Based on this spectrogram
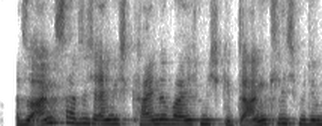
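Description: A woman speaks in a high pitch with fairly even intonation. The recording is very clean, with a silent background. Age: 30s. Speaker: real estate investor. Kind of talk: interview.

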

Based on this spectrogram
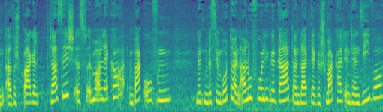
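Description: Against noticeable background noise, a woman speaks with a high pitch. Her intonation is lively and her pace moderate. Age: 40s. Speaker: farm worker selling asparagus. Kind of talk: interview. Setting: outdoor farmers market.

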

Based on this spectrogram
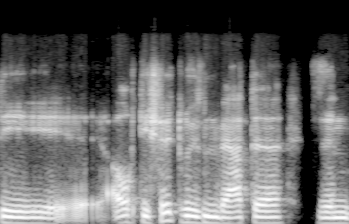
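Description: A man speaks with a fairly low pitch. The sound is dry and close, with no echo. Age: 40s. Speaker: father of a child with Down syndrome, IT manager. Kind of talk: interview. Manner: halting, many filler words.

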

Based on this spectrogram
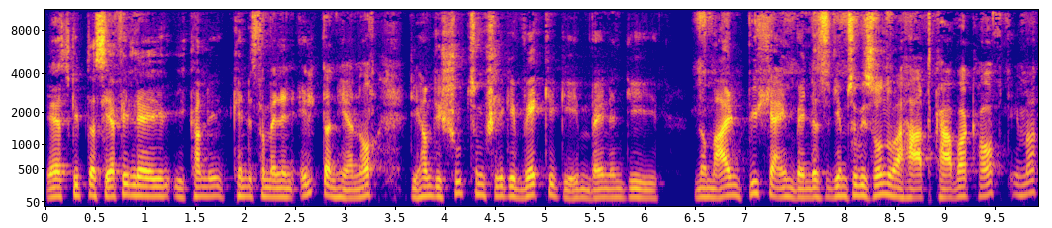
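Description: In a very clean recording with a silent background, a man talks in a plain, everyday voice at medium pitch, a fairly quick pace and fairly even intonation. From Austria. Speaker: crime novelist. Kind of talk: casual chat.

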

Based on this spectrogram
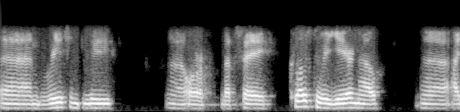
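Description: In a Dutch accent, the speaker talks with monotone, flat intonation. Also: man. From Netherlands. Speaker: IT consultant and electric road trip blogger. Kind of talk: interview. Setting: phone call.

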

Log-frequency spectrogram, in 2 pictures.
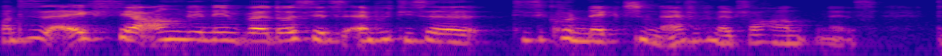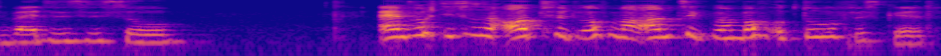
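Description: A woman's high-pitched voice at a fairly quick pace, with very wide pitch swings and big swings in loudness. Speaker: sewing blogger. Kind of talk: casual chat. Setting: online call.

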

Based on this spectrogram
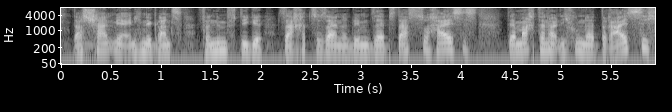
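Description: The speaker is a man with a fairly high pitch. His tone is bright and sharp. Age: 50s. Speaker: finance blogger. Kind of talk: casual chat. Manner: halting.

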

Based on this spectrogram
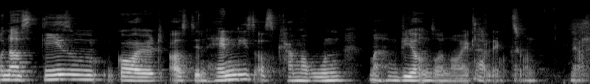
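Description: A woman in a plain, everyday voice talks at a medium pitch and moderate pace, her intonation fairly even but her loudness swinging widely. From Germany, Pforzheim. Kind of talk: interview.

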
